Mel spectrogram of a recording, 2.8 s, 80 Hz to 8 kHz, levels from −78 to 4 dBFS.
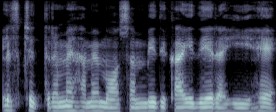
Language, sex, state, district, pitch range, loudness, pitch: Hindi, male, Madhya Pradesh, Bhopal, 105-115 Hz, -19 LUFS, 110 Hz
